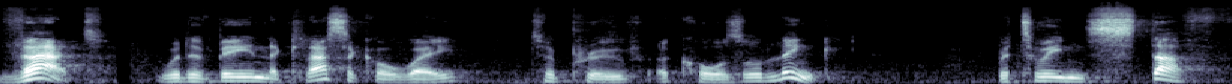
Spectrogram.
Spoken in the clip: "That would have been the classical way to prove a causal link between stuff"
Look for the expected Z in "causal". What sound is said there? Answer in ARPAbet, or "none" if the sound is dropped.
Z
